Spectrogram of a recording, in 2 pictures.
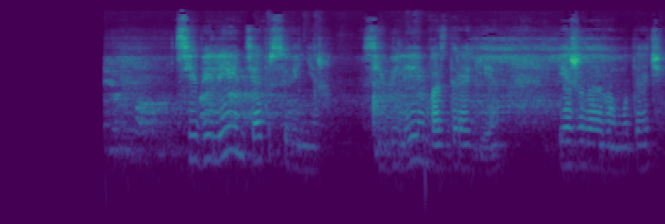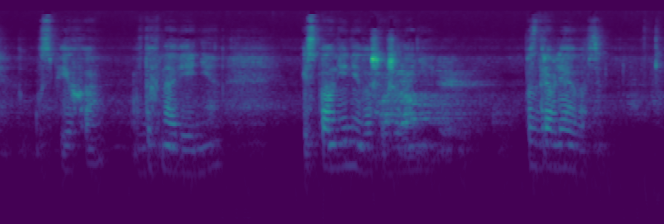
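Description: A middle-aged woman speaks expressively, close to the microphone.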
